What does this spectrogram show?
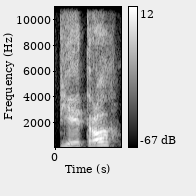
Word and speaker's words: Pietro: Is it Pietro? Okay, it's Pietro.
